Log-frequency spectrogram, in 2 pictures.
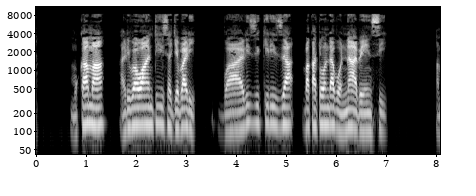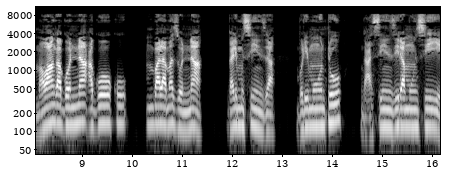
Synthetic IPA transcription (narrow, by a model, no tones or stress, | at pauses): mukamaː | liβawaːntiːsaɟe̞βali | βwaːliziciɾiza | βakato̞ːndaβo̞nːaːβe̞ːnsi | amawaːŋɡaɡo̞nːaʔːɡo̞ːku | mbalamazo̞nːa | ɡalimusiːnza | βulimuːntu | ŋɡa̰ːsiːnziɾamunsiːje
